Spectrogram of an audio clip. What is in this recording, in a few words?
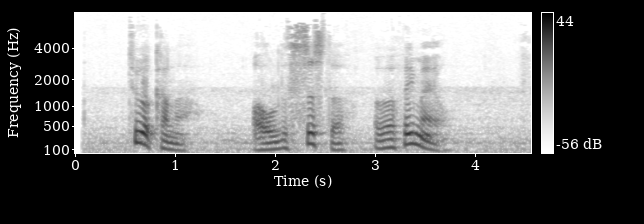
"tuakana", Maori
